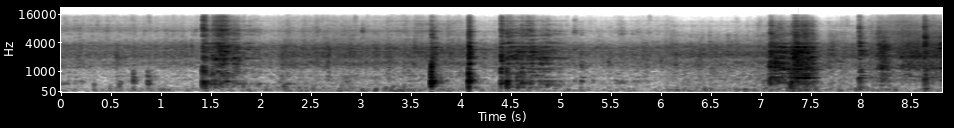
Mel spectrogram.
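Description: Spiced jackfruit and fried potatoes sizzling steadily in a metal kadai. A metal slotted spoon scrapes and clinks against the pans now and then as the potatoes are scooped in and then stirred, with a longer burst of scraping about seven seconds in.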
